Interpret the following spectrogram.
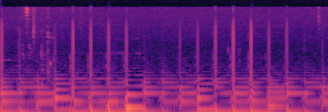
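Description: Behringer Neutron analog synthesizer playing a quick, repeating bass-note sequence. The filter cutoff holds steady with no sweep: the LFO has no effect on the filter because a cable now sits in the frequency mod input, fed from an attenuator turned all the way down.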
